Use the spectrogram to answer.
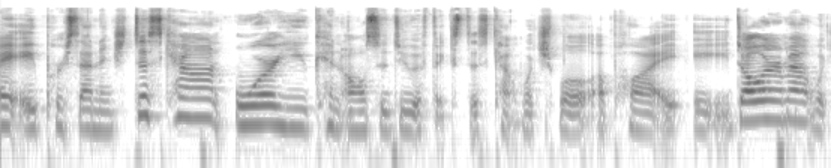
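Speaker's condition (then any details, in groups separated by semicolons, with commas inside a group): No condition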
